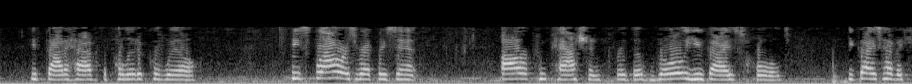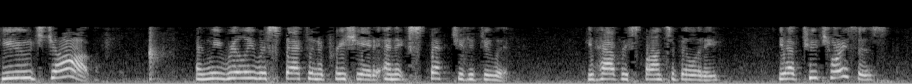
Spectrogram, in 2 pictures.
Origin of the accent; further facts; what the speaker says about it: Eugene, Oregon, United States; I'm from Eugene, Oregon.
